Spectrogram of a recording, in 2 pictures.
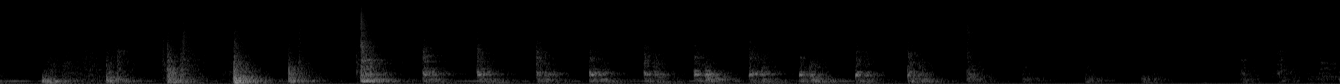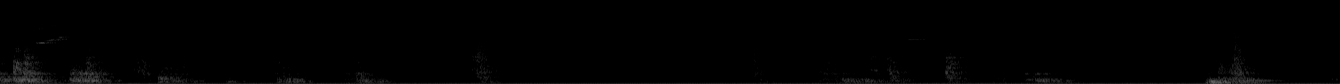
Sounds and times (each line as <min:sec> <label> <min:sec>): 0:00.4 steps on wooden floor 0:03.2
